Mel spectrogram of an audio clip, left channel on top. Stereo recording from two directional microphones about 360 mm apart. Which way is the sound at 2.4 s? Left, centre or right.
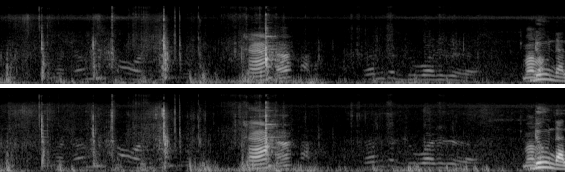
Centre.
